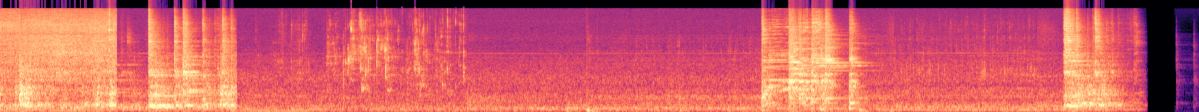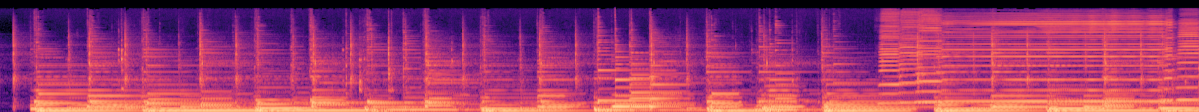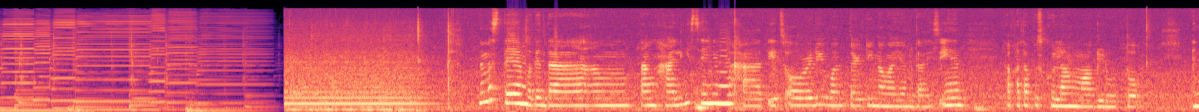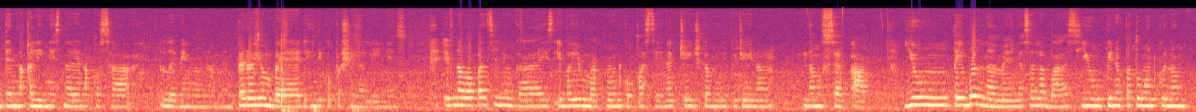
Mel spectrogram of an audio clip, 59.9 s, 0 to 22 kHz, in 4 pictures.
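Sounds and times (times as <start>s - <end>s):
milk pouring into a pot: 3.6s - 5.8s
steel pot clattering: 9.4s - 11.5s
background music: 14.9s - 33.5s
loud steady hum with hiss: 33.6s - 59.9s.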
